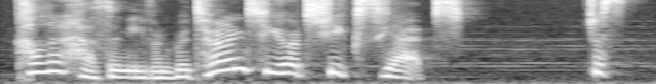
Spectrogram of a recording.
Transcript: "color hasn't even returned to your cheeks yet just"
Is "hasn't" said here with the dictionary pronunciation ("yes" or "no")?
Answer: yes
